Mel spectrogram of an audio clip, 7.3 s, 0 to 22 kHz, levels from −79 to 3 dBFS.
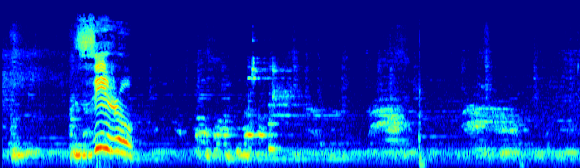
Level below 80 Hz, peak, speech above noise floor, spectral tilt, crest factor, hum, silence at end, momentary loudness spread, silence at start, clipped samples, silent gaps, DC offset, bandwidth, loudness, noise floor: -64 dBFS; -2 dBFS; 29 dB; -2 dB/octave; 24 dB; none; 0.05 s; 29 LU; 0.1 s; under 0.1%; none; under 0.1%; 16.5 kHz; -19 LUFS; -50 dBFS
